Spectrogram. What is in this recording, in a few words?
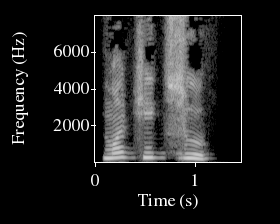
Nepali, basic phrases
